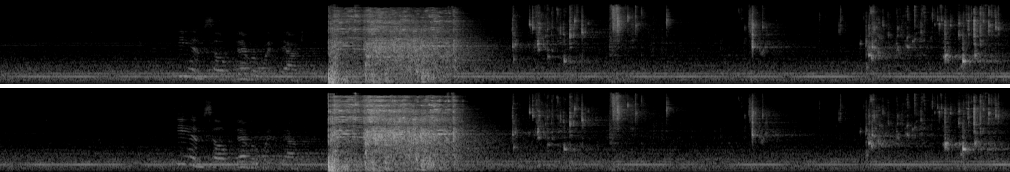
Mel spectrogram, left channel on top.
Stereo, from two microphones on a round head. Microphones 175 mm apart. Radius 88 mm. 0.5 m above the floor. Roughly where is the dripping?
Centre.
